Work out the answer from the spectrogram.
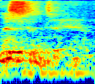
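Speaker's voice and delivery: low, soft voiced repeat; soft command. Preacher repeats heaven's command to the disciples, softly spoken. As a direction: say it quietly and low, with voice.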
